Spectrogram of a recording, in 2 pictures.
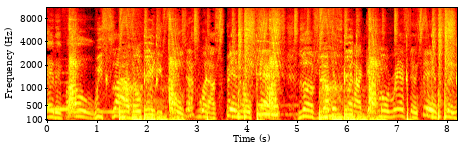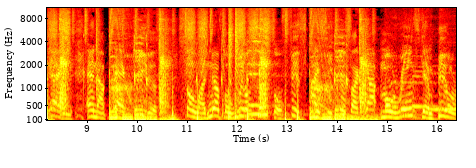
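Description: Slowed-and-chopped hip-hop: a pitched-down rapped vocal over deep, repeated bass hits.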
